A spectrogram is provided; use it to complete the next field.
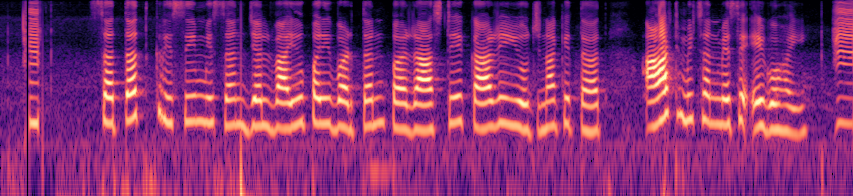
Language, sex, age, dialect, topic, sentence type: Magahi, female, 46-50, Southern, agriculture, statement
